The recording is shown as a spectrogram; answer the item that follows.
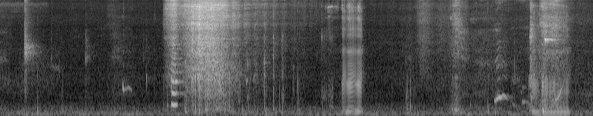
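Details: Sleeping female pug snoring at home: loud rasping snorts in bursts, a long noisy one early and several shorter wheezing breaths later, with quiet pauses between.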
